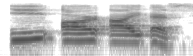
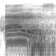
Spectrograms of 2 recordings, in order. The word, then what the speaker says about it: Eris: E-R-I-S. Let's be clear with the pronunciation. It's Eris, not Aris.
